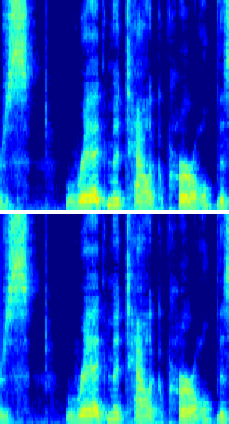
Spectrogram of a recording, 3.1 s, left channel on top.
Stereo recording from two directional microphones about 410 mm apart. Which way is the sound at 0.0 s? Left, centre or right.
Centre.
